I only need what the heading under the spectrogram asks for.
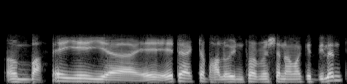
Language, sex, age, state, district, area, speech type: Bengali, male, 30-45, West Bengal, Howrah, urban, conversation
